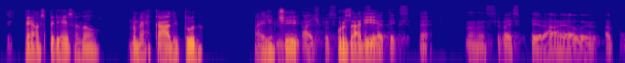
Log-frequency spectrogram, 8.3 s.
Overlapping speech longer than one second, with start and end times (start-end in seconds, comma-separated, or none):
none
